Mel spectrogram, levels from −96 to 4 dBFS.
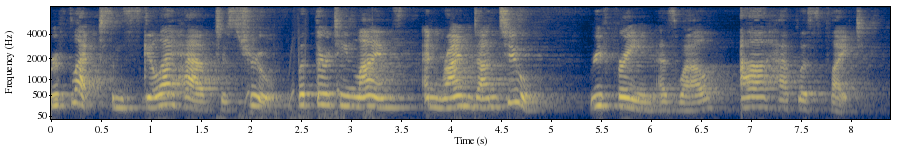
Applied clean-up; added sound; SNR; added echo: neural separator model SepFormer DNS4.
